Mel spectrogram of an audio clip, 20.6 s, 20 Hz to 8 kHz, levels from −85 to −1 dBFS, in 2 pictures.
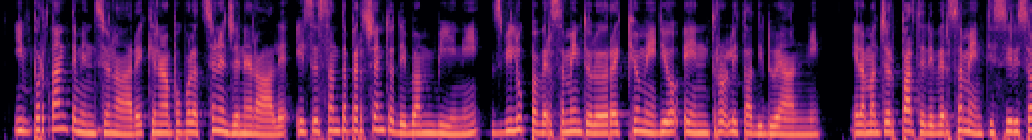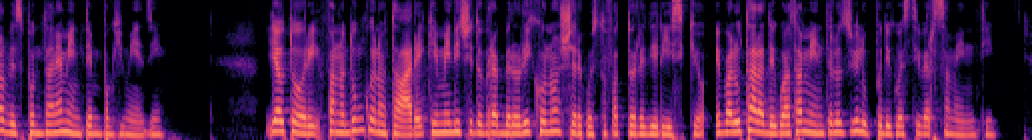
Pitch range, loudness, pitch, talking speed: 175-215 Hz, -24 LUFS, 195 Hz, 155 wpm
